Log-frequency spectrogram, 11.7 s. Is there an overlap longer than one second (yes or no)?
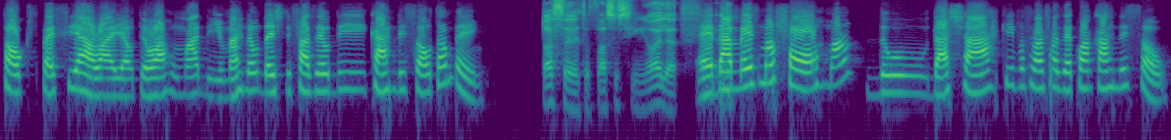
no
